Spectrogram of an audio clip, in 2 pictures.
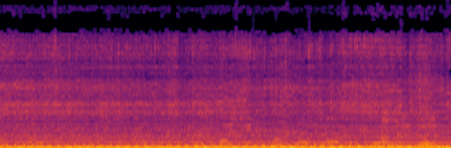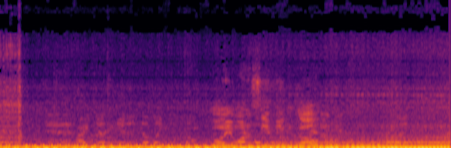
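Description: An off-road vehicle's engine rumbles low and steady close by.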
